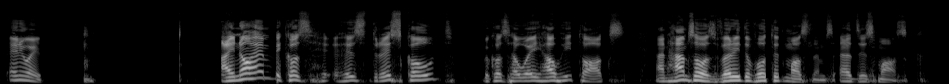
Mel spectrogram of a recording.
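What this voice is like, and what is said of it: Speaks English with a foreign accent. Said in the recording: “Sorry, I have an accent.”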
